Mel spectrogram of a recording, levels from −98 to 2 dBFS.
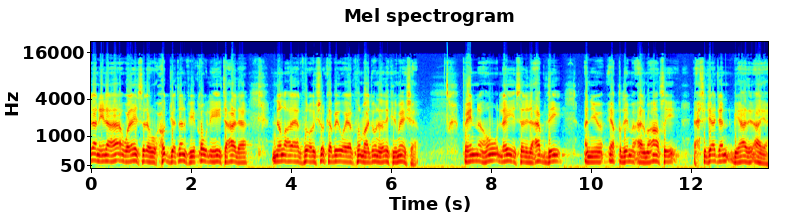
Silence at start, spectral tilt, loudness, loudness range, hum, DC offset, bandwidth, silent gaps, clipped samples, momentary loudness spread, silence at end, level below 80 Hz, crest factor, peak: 0 s; -6 dB/octave; -9 LUFS; 1 LU; none; 0.9%; 14.5 kHz; none; 0.7%; 8 LU; 0 s; -40 dBFS; 10 dB; 0 dBFS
